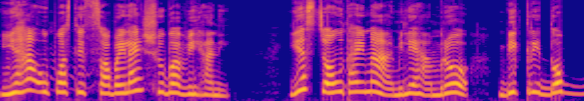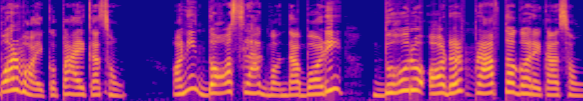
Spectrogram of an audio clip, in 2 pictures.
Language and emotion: Nepali, happy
